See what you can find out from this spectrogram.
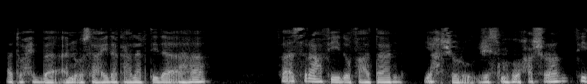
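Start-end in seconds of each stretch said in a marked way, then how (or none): none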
